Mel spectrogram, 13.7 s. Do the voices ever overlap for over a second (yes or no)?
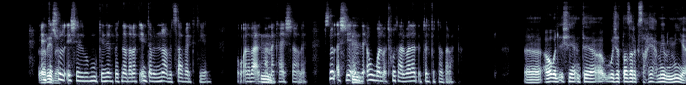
no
